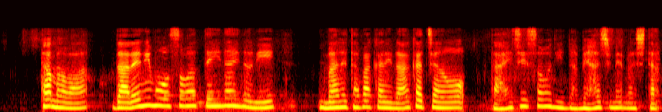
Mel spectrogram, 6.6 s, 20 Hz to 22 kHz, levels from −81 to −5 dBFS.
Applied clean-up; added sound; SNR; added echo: neural separator model SepFormer DNS4.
